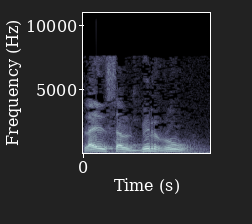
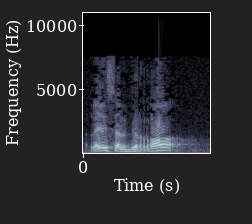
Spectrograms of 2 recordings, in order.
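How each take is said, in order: First: The word birr ends with a 'u' vowel. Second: The word birr ends with an 'a' vowel. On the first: This is the reading of the majority of reciters. "semuanya mereka membaca dengan dhammah" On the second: This is the reading of only three reciters. "Laisal birra hanya tiga qiraah"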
